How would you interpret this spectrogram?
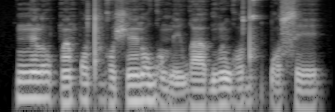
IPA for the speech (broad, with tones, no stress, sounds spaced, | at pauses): ŋ ɛ̃˦ l o˦˨ p ã˦ p ɔ˦ t ɡ ɔ˧ ʃ ɛ̃˦ ɾ ɔ˦ w ɔ˨ m ɾ e˧ w aː˧ ɡʷ ɛ̃˦˨ w ɔ˦ d ɔ˧ k͡p ɔ˨˦ s e˧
